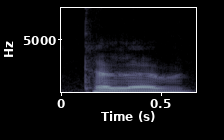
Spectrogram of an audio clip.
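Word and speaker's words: כלב: have to use kba actually Kev might have first syllable stress let me check that real quick so it turns out Kev does have first syllable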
